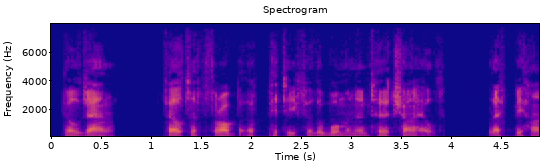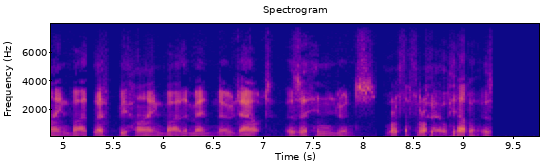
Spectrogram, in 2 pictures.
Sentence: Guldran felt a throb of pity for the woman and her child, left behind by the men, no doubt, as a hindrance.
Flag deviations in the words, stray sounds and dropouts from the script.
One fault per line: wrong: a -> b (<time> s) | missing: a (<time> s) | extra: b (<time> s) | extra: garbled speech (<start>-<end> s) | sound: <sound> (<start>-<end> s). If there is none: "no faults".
extra: left behind by (5.3 s)
extra: garbled speech (8.2-9.3 s)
